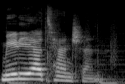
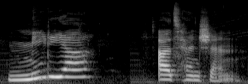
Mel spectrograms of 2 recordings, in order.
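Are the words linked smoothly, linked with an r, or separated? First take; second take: smoothly; separated. First: The vowel flows into the next word without r. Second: The two words are said apart with a break. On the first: "linking them but not using the intrusive R" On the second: "first with the words separated"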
